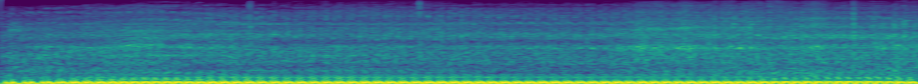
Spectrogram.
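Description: A Honda Africa Twin DCT motorcycle engine runs close and loud with a low, throbbing pulse, a steady mechanical rumble as the bike pulls away.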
